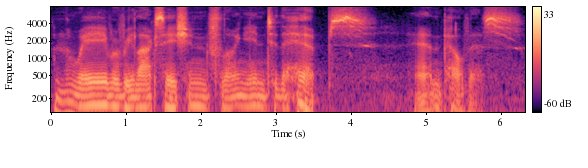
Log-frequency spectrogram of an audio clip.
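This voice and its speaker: In a calm, soothing, measured manner, a male yoga teacher guides a relaxation session, leaving long pauses between phrases. His pitch is extremely low, with noticeable vocal fry.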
